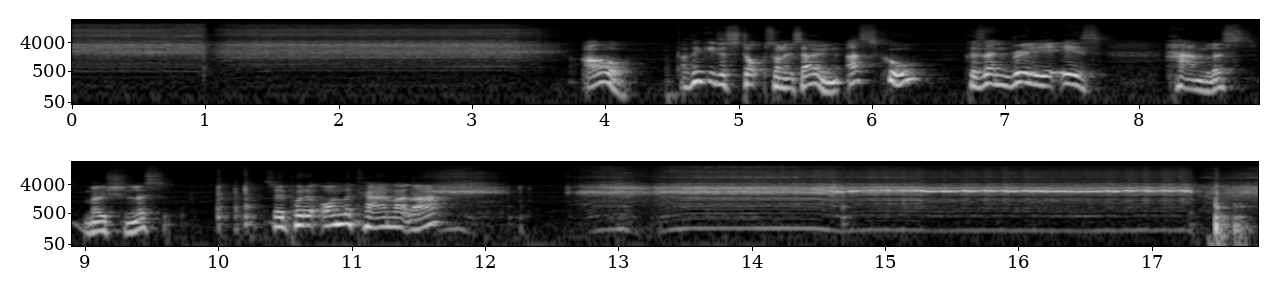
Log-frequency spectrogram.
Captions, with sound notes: Oh, I think it just stops on its own. That's cool, 'cause then, really, it is handless, motionless. So, put it on the can like that. (whirring)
